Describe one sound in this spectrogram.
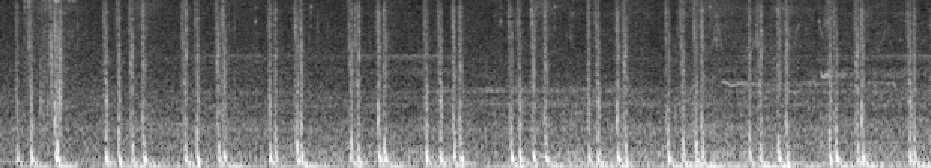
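A horse gallops quickly along a dirt path, its hooves thudding in a steady rhythm.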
